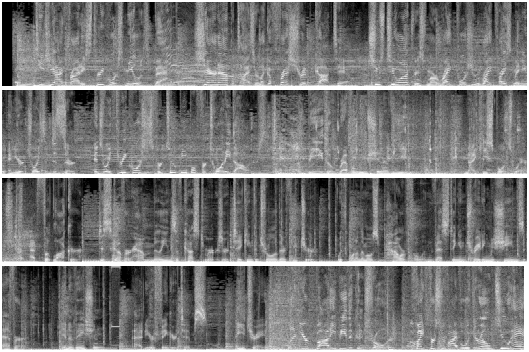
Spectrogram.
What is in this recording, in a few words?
Commercials, commercial voiceover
